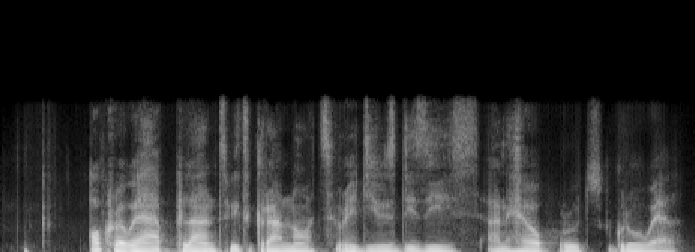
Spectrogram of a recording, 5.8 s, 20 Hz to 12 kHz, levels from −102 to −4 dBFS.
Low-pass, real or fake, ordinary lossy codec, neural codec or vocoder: 7.2 kHz; fake; none; codec, 16 kHz, 1 kbps, X-Codec, WavLM features, trained on Multilingual LibriSpeech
